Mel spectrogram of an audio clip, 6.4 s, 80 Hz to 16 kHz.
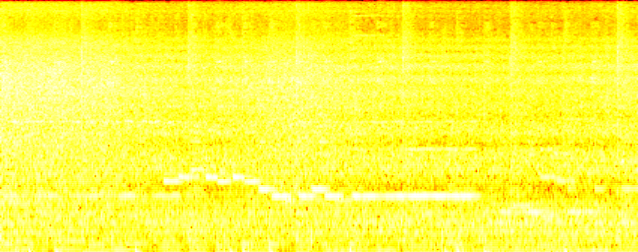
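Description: Rushing waterfall in the Grandia 2 video game, a dense, steady roar of crashing water holding at an even level throughout, with no voices over it.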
